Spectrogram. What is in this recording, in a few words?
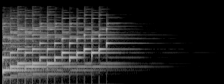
Win Bonus; slots; Oriental Ink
